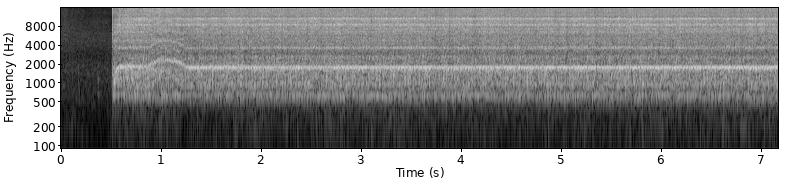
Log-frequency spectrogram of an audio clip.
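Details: Oil transfer pump extracting oil during an oil change on an OMC 140 boat engine, near four quarts drawn: kicks on and settles into a steady even high whir, no surging or catching; runs normally.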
